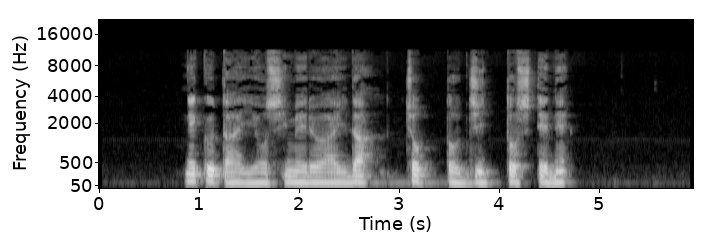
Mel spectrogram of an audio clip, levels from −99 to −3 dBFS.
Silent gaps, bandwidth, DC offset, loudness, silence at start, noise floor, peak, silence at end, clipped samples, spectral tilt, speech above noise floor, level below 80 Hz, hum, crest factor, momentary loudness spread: none; 11.5 kHz; under 0.1%; -26 LUFS; 0.85 s; -75 dBFS; -8 dBFS; 1.2 s; under 0.1%; -5 dB/octave; 49 dB; -44 dBFS; none; 20 dB; 6 LU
